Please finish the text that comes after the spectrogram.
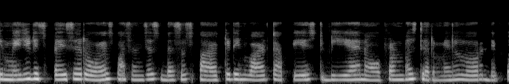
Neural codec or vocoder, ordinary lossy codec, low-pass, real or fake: codec, 44.1 kHz, 2.6 kbps, DAC; none; 7.2 kHz; fake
